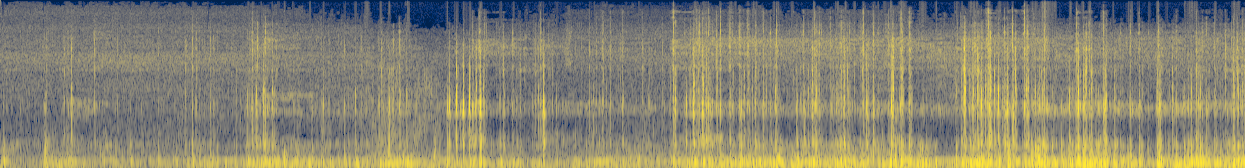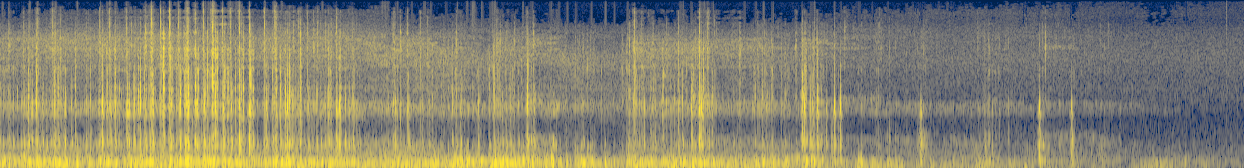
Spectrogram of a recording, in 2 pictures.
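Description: Toyota Tacoma pickup driving on a dirt and gravel road: a steady low rumble of tyres and running gear with irregular clicks and rattles from gravel, and wind buffeting the microphone. It grows louder about a third of the way in and eases off near the end.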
